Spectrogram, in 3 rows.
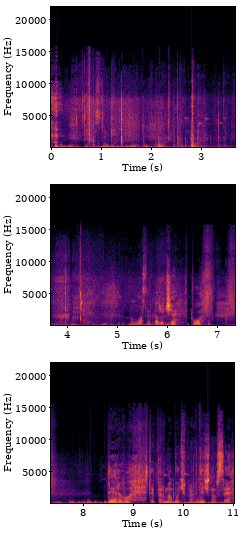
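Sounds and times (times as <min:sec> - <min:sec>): camera handling knocks and rustling: 0:00.7 - 0:04.3.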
